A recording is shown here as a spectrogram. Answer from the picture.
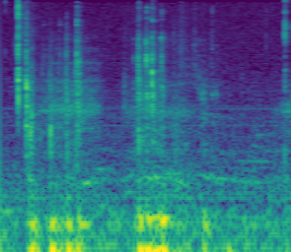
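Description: Typing on a computer keyboard: a run of quick, irregular keystrokes over a low steady hum.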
